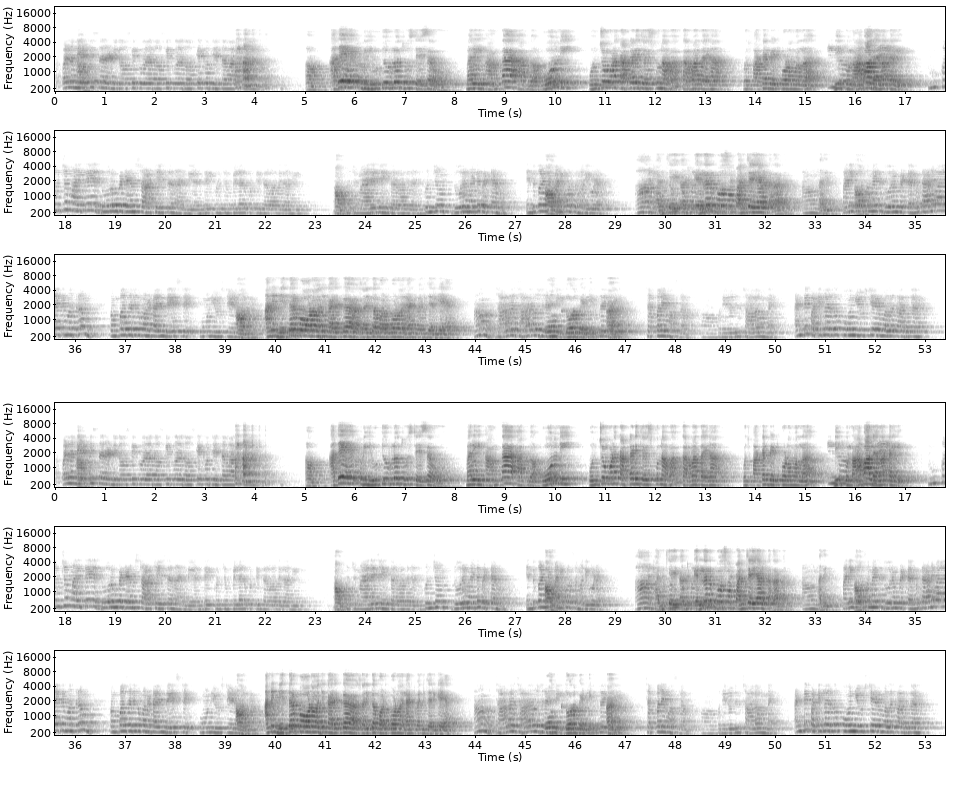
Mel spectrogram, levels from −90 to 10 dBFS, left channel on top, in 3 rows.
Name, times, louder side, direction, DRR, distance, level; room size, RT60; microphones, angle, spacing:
voice 1, 0.1-4.1 6.0-6.2 8.3-8.6 15.4-16.7 17.5-22.7 23.4-26.8 27.2-28.7 29.6-31.6 32.7-33.1 33.6-36.3 36.7-39.6 44.0-46.9 47.4-48.3 48.5-50.0 50.4-52.9, right 1 dB, 20° right, -3 dB, 0.3 m, -42 dB
voice 2, 5.5-7.8 8.2-10.3 10.7-13.3 13.8-15.1 15.6-16.9 23.4-23.6 27.6-27.8 29.4-32.4 33.1-33.2 33.8-34.0 39.2-39.4 39.8-43.5 45.4-46.2 46.6-46.8, right 2 dB, 60° right, 2 dB, 0.6 m, -31 dB
3.5 x 2.5 x 2.7 m, 1.1 s
head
